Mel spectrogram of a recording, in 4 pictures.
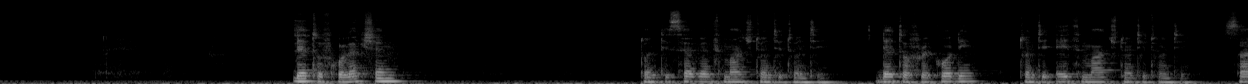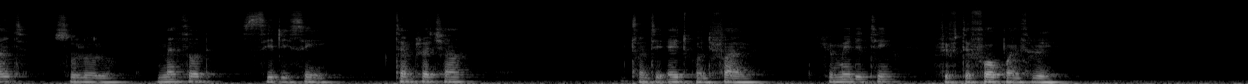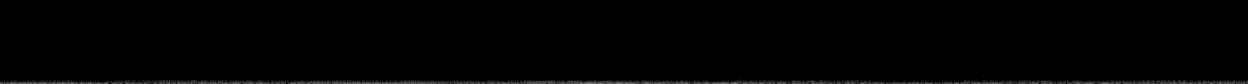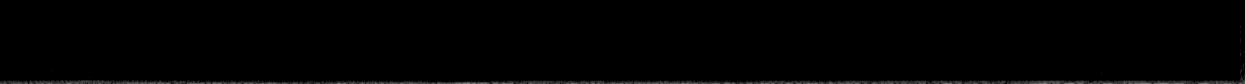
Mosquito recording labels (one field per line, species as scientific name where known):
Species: no mosquito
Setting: cup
